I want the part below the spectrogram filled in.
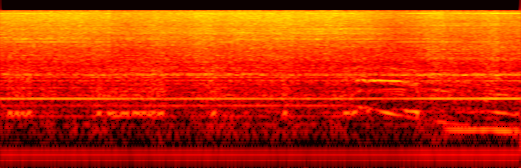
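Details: Shop-Vac vacuuming coarse grit from a rock tumbler: constant high motor whine with rough, gritty edge; owner says dust previously pulled through the motor before adding a dust separator pretty much destroyed it. Grinding motor whine.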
